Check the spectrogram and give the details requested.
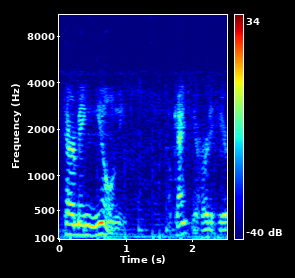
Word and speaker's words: Termignoni: your information my friend said that this is pronounced termignoni okay you heard it here first or maybe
